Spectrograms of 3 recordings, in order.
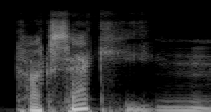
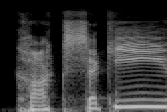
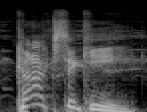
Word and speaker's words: Coxsackie: all one word and they thought you may not know how to pronounce this you might be thinking like cocki or what is it what do you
